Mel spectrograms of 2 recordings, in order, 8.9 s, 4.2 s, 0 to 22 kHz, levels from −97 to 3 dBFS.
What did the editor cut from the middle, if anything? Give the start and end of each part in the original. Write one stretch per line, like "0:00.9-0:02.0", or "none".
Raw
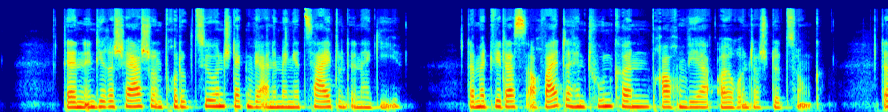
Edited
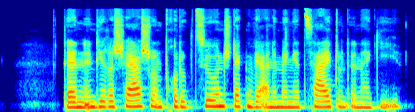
none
